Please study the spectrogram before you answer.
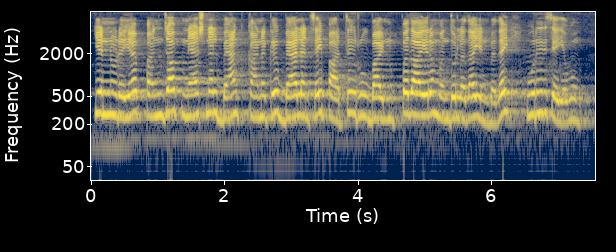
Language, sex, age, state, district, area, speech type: Tamil, female, 18-30, Tamil Nadu, Cuddalore, rural, read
